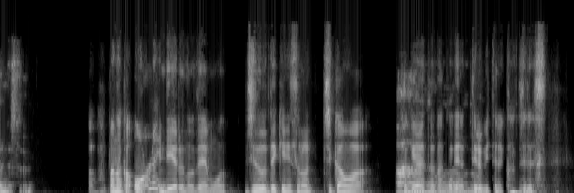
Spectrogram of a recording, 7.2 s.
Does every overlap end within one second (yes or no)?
no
